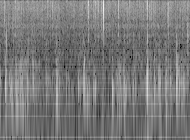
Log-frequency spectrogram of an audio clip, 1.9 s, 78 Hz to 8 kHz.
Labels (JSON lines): {"label": "biophony, sea urchins (Echinidae)", "recorder": "SoundTrap 600 or HydroMoth"}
